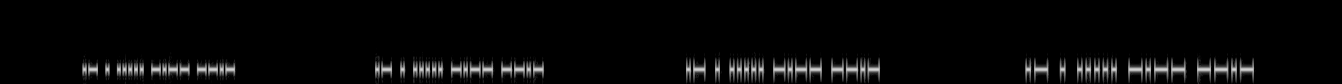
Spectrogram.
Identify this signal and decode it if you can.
Morse code, heard as a keyed tone, about 35 wpm, 700 Hz. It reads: AE5YQ AE5YQ AE5YQ AE5YQ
